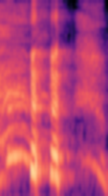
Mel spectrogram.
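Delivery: a sudden high, loud laugh. Real, not acted. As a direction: burst out laughing. Laughs at own aside.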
